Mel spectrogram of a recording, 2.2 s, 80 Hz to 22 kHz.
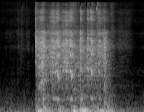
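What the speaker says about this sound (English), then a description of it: "Little choke here." A Yerfdog Scout compact utility vehicle's small engine cranks and catches with the choke on, running loud and close for over a second before dropping back, on a cold 30-degree day.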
